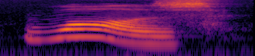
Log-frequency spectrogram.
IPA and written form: wɒz (was)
